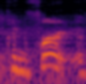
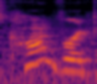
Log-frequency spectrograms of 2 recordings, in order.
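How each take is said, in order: First: Convert as a verb, con-VERT; stress on second syllable. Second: Convert as a noun, CON-vert; stress on first syllable. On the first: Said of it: "the second one is a verb". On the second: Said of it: "the first one is a noun". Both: Shown as a demonstration.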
